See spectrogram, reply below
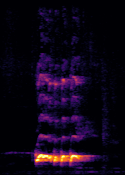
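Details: Wild-caught local zebra dove, from a nest in a raja banana plant, gives a single loud, bubbling, rolling coo phrase, brief and clear against quiet background.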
